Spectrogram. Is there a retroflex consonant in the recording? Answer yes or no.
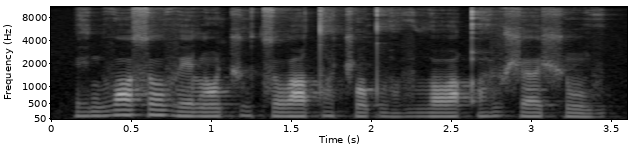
no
